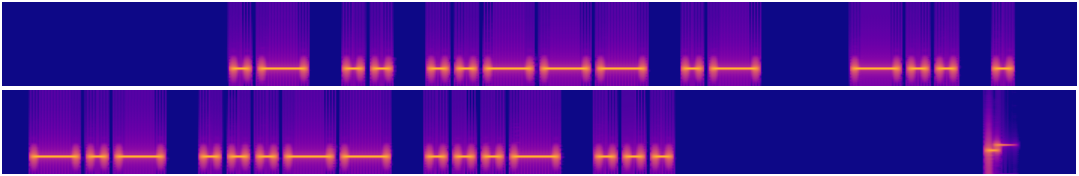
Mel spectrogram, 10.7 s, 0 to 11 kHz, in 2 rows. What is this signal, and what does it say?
Morse code, heard as a keyed tone, about 17 wpm, 700 Hz. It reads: AI2A DE K3VS
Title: USA Callsign DE Callsign - 4 Characters - 17wpm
